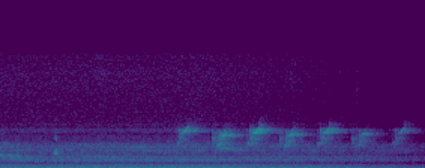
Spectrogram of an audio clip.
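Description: A faint natural ambience with a low steady rumble; from about two seconds in, a bird repeats short high chirps about twice a second, alternating between two pitches, and fades out near the end.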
